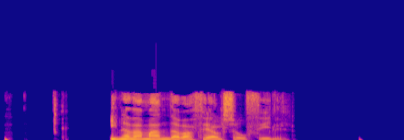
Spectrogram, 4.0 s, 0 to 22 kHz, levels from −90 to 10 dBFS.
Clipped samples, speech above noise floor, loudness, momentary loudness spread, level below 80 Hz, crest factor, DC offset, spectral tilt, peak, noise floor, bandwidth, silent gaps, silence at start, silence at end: under 0.1%; over 74 dB; -15 LUFS; 21 LU; -52 dBFS; 18 dB; under 0.1%; -4 dB/octave; 0 dBFS; under -90 dBFS; 8 kHz; 0.14-0.53 s, 0.70-1.10 s; 0.05 s; 1.2 s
